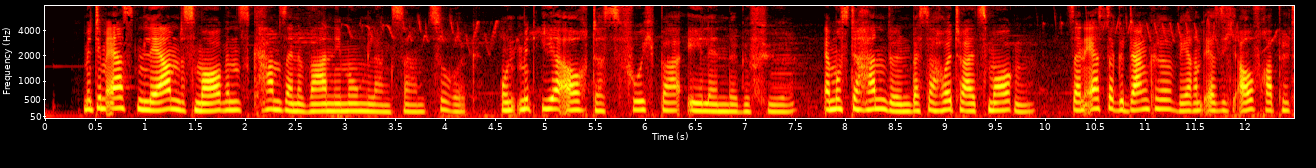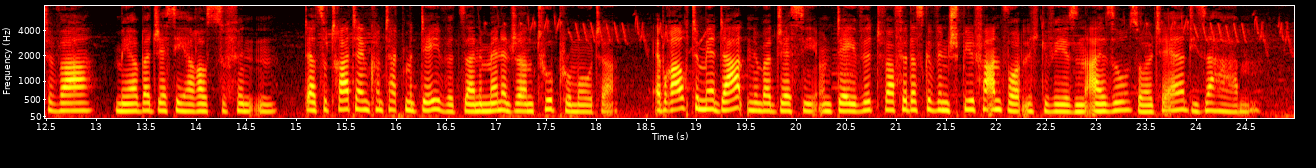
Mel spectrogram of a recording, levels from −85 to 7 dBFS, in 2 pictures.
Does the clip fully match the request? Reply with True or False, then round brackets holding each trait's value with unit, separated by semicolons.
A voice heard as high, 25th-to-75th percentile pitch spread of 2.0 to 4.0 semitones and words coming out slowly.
False (210 Hz; 2.9 semitones; 165 wpm)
